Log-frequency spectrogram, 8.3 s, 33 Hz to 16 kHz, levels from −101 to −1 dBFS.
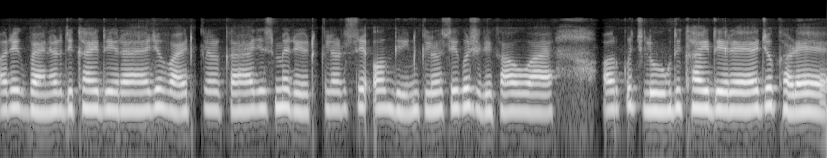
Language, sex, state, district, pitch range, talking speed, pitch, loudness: Hindi, female, Bihar, Katihar, 210-230 Hz, 245 wpm, 220 Hz, -16 LUFS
